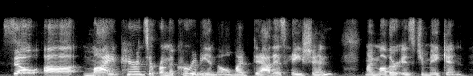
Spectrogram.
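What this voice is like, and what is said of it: Midwestern American accent. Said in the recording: “You can kind of hear my Midwestern accent.”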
